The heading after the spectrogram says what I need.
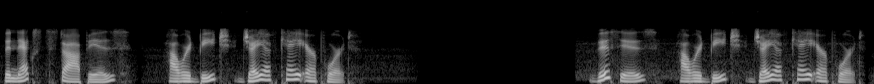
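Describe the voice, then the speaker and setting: Slow, dull-sounding subway announcer. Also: medium pitch, very animated. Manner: formal, clipped stock phrases. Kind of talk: scripted transit announcements.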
